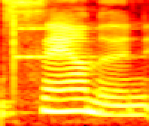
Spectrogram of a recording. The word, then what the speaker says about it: salmon: that's the exchange okay l in Salmon is silent also forget that o think of it maybe as an i Sam in Salmon oh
